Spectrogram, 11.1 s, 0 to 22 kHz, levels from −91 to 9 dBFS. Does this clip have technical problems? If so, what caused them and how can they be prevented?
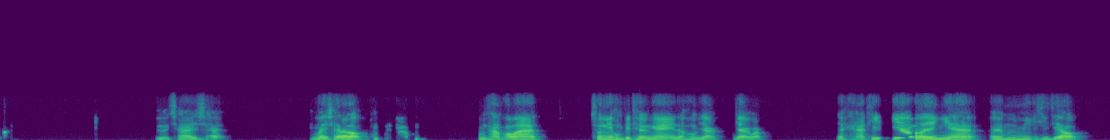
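No, nothing in this speech recording stood out as a technical problem on listening, so there is nothing here that needs preventing.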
